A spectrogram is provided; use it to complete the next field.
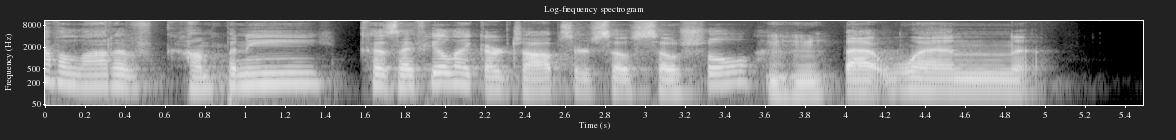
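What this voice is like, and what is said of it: Usual voice. Nothing is said of it.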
